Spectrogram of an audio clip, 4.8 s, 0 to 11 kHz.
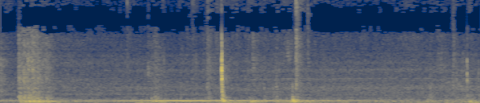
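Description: Shonan Monorail 5600-series suspended monorail car pulling away from a station: a short hiss just after the start over a steady hum, then a low rumble building as the car gets moving, with two sharp clicks.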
